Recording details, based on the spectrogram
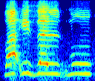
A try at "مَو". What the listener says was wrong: میم زبر واو ماؤ، واو لی نہیں یہ.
